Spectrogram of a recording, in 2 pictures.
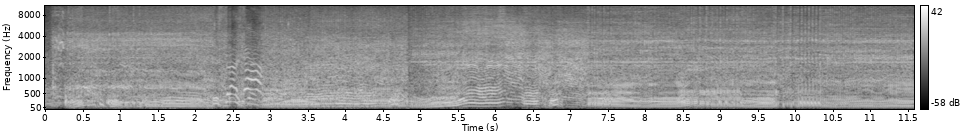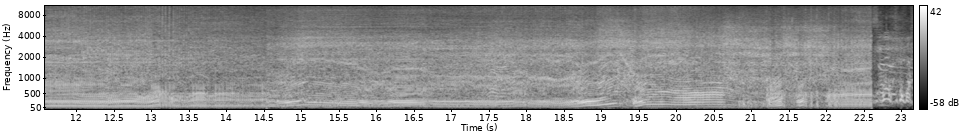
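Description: Dirt bike engines revving hard and repeatedly, the pitch rising and falling again and again as the bikes work up a steep forest climb.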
